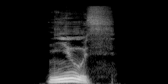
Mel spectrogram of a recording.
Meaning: news
- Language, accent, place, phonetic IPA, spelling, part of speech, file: German, Germany, Berlin, [njuːs], News, noun, De-News.ogg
